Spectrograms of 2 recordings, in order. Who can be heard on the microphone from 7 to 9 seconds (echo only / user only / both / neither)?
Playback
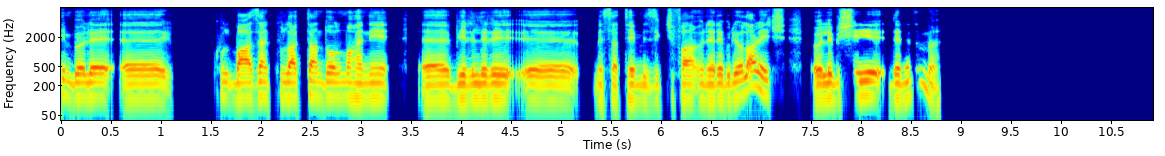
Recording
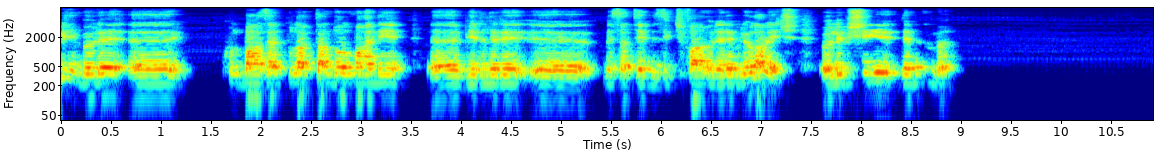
echo only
